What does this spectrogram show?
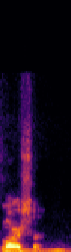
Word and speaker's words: Marcia: Spelled Marcia, but it's pronounced Marsha.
